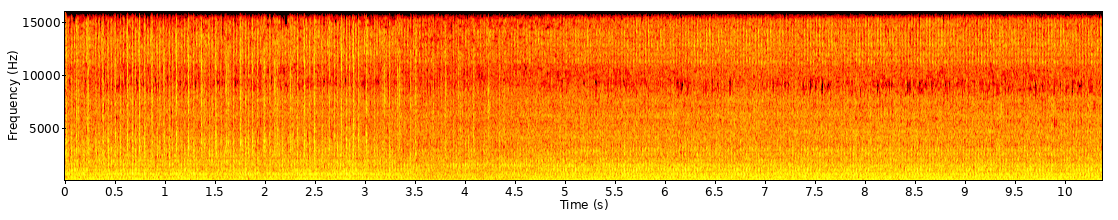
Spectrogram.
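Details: 2008–2014 VW with DSG gearbox idling: a quick, light rattle at roughly 160 per minute fades after a few seconds into an even hum. The diagnosis is DSG clutch plate vibration, with the plate bearing also tagged.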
